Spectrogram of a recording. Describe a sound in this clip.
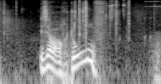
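A rifle clicks as it is reloaded.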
